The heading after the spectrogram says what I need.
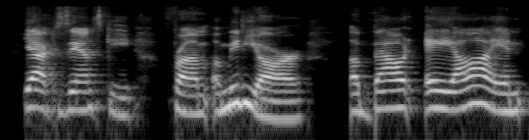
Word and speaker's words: Kubzansky: You recently co-authored an op-ed with Mike, and how do you pronounce Mike's last name? Kubzansky. Yeah, Kubzansky from Omidyar about AI.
